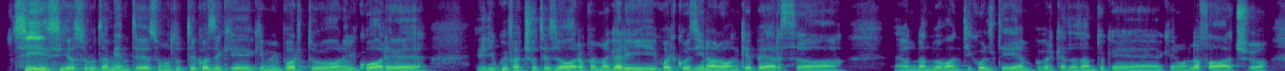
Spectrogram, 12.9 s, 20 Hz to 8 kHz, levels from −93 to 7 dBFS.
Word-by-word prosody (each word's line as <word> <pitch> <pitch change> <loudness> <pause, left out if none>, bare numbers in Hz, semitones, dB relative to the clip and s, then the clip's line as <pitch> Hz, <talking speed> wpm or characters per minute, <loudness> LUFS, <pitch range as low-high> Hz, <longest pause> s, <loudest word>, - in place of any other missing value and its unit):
Sì, 180 -8 +6
sì, 145 +3 0
assolutamente 125 -3 -1
sono 120 +3 -5
tutte 125 +1 -4
cose 120 -1 +1
che 120 +1 -1
che 120 +1 -7
mi 120 0 -4
porto 120 +1 +1
nel 120 +1 -3
cuore, 120 -3 +2 0.4
e 115 -1 -9
di 115 - -3
cui 110 +2 -2
faccio 110 0 -2
tesoro. 110 -1 +2
Poi 115 +2 -3
magari 120 0 +3
qualcosina 115 +3 +1
l'ho 115 -2 +4
anche 110 +1 -2
persa 110 -1 -1 0.5
andando 105 +1 -3
avanti 110 0 -1
col 115 0 -1
tempo, 110 -1 -3
perché 110 -1 -4
è - - -3
da 105 -1 -3
tanto 105 0 -2
che 105 -2 -3
che 105 - -9
non 105 0 -6
la 110 0 +3
faccio, 110 +1 -1
110 Hz, 170 wpm, -24 LUFS, 110-120 Hz, 0.5 s, Sì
